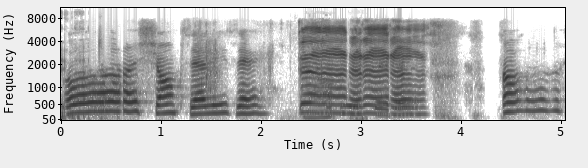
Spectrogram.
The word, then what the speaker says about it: Champs-Élysées: It does stand at the end of the impossible for me to pronounce Champs-Élysées. I don't know how to say that. Oh, Champs-Élysées.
